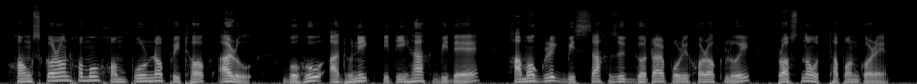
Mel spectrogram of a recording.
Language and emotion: Assamese, neutral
